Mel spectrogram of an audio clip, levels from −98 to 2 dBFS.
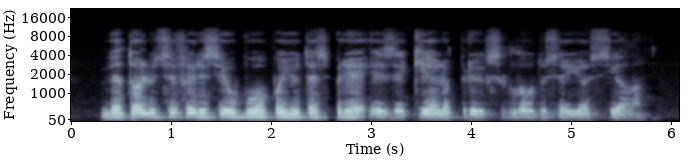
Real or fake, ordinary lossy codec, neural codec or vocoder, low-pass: real; AAC, 32 kbps; none; 10.8 kHz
